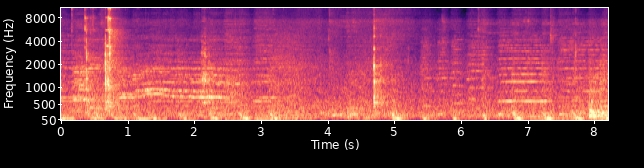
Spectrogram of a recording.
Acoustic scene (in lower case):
restaurant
